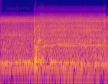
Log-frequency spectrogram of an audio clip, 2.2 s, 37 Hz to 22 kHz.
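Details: Chrysler 300 after replacement power window motor fitted, door panel hanging, switch connector only: steady low motor hum with one soft thunk near start; runs smoothly, auto-up not working.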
